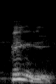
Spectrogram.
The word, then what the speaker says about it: pingi: People, well, that's people but pronounced in a Seminole way. Pingi.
